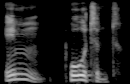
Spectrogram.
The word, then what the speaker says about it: important: okay so dear students what about important there syllable is it m or ort or Port oh no ort ort you so Port you can say Port okay so important port here is the syllable so is it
